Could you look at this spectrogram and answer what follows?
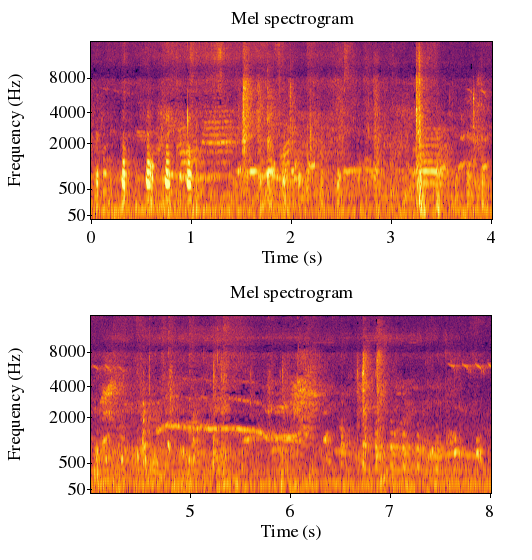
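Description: Gamefowl chickens clucking: a quick run of about four loud clucks in the first second, then scattered calls, with one drawn-out call about five seconds in.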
